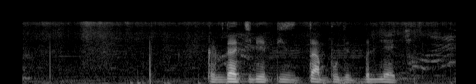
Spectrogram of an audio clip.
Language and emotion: Russian, angry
